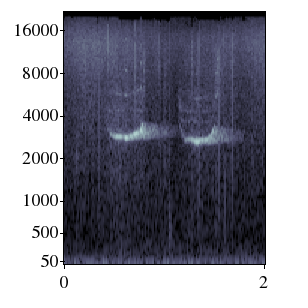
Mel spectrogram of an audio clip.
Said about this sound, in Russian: И слышу я, где-то за частым ельничком серенькая птичка пищит.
